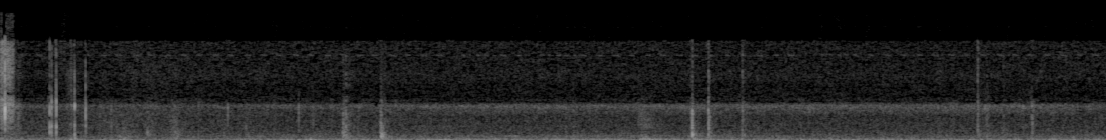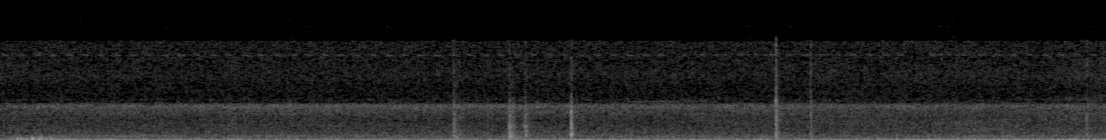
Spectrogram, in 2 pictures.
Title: Sony Bravia TV clicking noise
